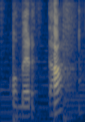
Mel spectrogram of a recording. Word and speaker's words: Omertá: Omerta será, porque lleva acento en la A.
